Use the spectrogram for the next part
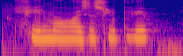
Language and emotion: Russian, neutral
